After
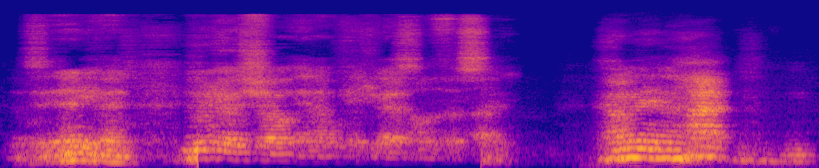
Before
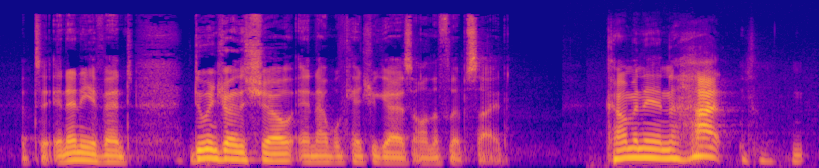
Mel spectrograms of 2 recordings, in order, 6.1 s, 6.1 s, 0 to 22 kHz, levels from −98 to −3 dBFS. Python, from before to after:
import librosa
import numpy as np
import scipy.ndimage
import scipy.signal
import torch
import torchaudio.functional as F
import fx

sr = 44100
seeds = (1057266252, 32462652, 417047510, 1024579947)

y = fx.phase_scramble(x, sr, seeds[0], window_ms=200)
y = fx.highpass(y, sr, hz=580.0, slope=12, at=(1.48, 3.61))
y = y * librosa.db_to_amplitude(-4.0)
